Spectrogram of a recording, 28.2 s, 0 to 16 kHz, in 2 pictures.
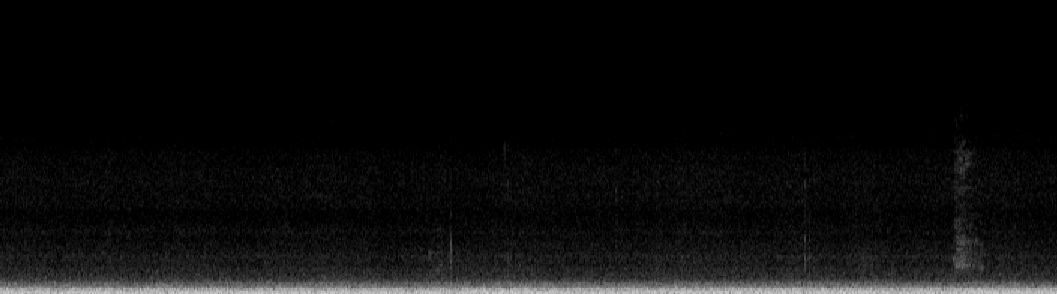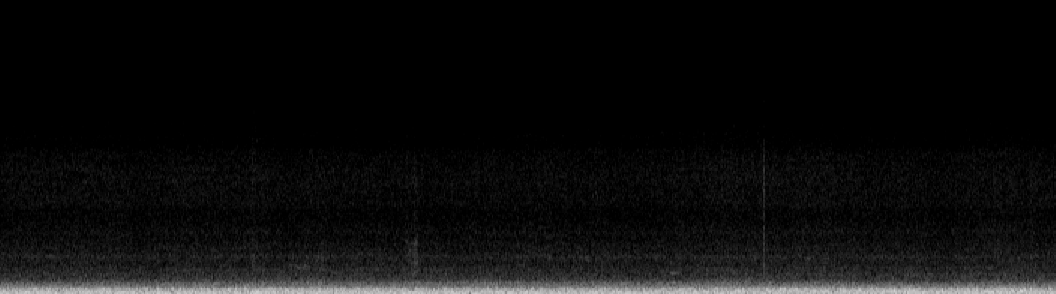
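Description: Steady cabin drone of a Boeing 737 in flight, its jet engines and rushing air heard from a window seat over the wing, during the climb after takeoff. A single brief click about halfway through.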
